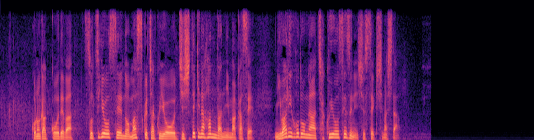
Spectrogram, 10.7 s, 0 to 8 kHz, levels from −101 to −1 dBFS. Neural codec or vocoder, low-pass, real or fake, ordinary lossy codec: none; 7.2 kHz; real; none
